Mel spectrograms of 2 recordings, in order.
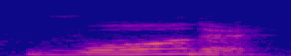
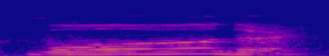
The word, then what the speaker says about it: water: If T, if the word T is between a vowel, it pronounced like D. It pronounced like D. For example, as I mentioned before, water. Two vowels, water, and you probably say water. It's gonna be D.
